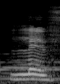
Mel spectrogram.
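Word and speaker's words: לב: Ao termo hebraico para coração, Lev, pronunciado love, que é a palavra hebraica típica para coração no Antigo Testamento, como em Lamentações 333.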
